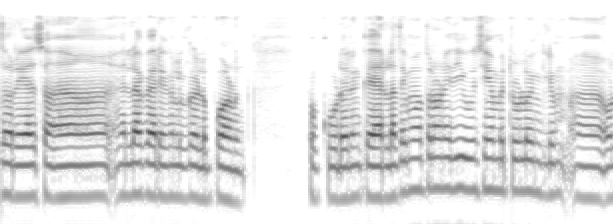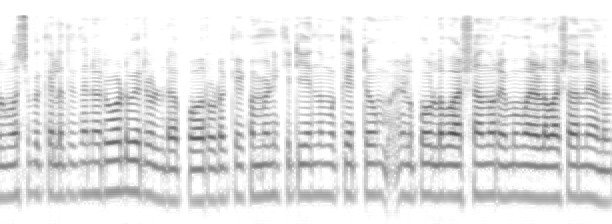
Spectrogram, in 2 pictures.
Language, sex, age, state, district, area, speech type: Malayalam, male, 18-30, Kerala, Kozhikode, urban, spontaneous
